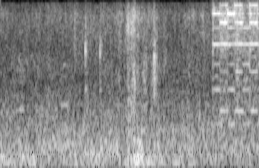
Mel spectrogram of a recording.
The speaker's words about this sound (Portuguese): Só um minutinho que o telefone tá tocando.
